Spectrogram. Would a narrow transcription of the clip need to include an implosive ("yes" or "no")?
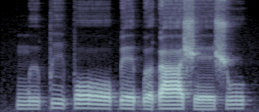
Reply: yes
